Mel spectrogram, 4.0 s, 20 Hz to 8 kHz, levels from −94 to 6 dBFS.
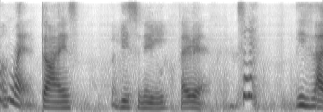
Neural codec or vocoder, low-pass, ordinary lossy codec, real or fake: codec, 16 kHz, 0.5 kbps, FreqCodec, larger model; 7.2 kHz; none; fake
